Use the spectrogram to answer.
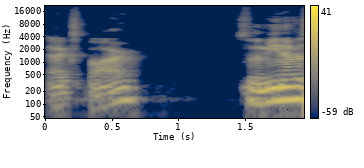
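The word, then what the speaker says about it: x̄: use in statistics is x with a bar over it and it's pronounced x bar so the mean of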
